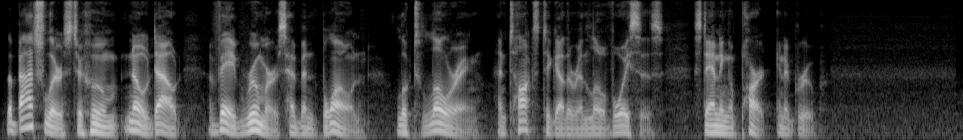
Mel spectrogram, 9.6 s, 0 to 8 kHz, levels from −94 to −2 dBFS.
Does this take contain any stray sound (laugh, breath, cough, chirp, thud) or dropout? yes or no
no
